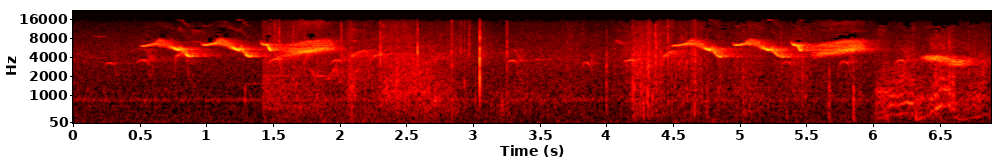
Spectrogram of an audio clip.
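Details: Narcissus flycatcher on wooded Mount Rokko, Japan, 21 May 2020. Two bouts of a quick, high, repeated whistled phrase, each of about four slurred notes, with rustling and clattering noises between them.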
